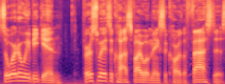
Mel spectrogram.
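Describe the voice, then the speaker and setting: Speaking at a fairly quick pace, a man has a bright, sharp tone. The recording is very clean and dry, with a close sound, no echo and a silent background. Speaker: gaming video creator. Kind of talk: scripted narration. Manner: reading aloud.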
